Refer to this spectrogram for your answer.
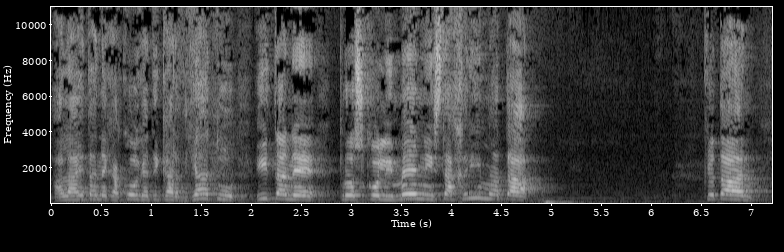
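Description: High-voiced Greek preacher man. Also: steady tone, faint music behind. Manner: earnest preaching with rhetorical questions and quoted scripture. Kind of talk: sermon.

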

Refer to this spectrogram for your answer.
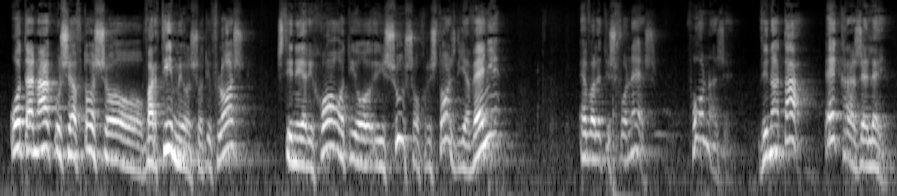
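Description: A man preaching a sermon with passion, calling his listeners brothers, moving from loud emphasis to near whispers. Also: high voice.

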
